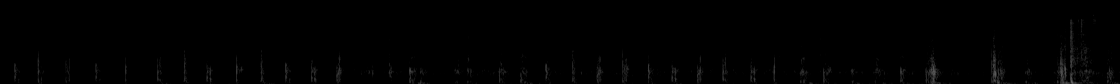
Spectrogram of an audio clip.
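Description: Quick, even footsteps thud on the ground.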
